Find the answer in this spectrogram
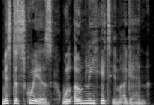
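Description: A man's voice: mid-range voice, animated, moderate pace, a little mellow, husky, no room sound, studio quality, pitched above the performer's own voice. A man voicing a brave, protective young man in a storybook, speaking earnestly and with defiance. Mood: indignant.

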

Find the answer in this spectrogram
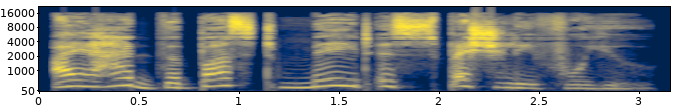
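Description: An anxious Roman father from a children's storybook, acted by a woman. He pleads defensively in slightly raised, unhurried speech. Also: a little high, animated, fairly bright tone, slightly rough, no room sound, clean studio sound, pitched above the performer's own voice, full character voice. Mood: upset, pleading.

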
